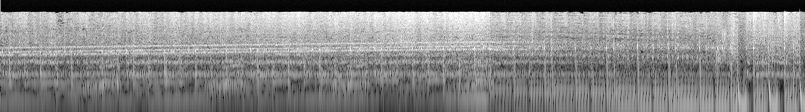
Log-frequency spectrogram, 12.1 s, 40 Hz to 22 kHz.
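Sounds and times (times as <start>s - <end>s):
minimal techno music: 0.0s - 12.0s.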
